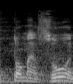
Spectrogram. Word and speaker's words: Tommaso: do rio que eu tommaso ou tomazol né porque é o a forma de pronúncia italiana né então assim ele se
